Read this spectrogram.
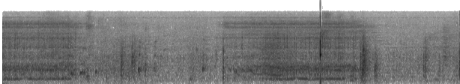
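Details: Snoring during a sleepover: long, rough, rattling snores on the in-breath with quieter pauses and a few small clicks in a small room.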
